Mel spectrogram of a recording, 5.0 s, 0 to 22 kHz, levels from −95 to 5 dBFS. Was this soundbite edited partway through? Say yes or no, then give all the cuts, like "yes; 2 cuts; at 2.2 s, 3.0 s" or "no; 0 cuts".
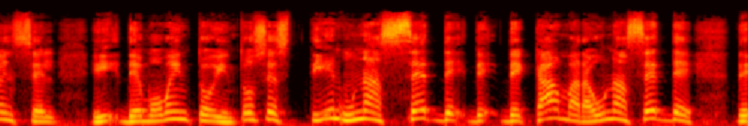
yes; 2 cuts; at 2.2 s, 3.3 s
